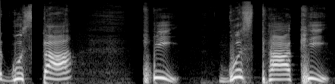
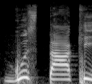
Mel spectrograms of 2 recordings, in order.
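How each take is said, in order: First: गुस्ताखी very slow and drawn out; slow demo. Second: Said in the usual way. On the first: Shown as a demonstration. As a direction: drag गुस्ताखी out for the class. (गुस्ताखी धीरे खींचकर) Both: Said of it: "मिला करके पढ़ेंगे".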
